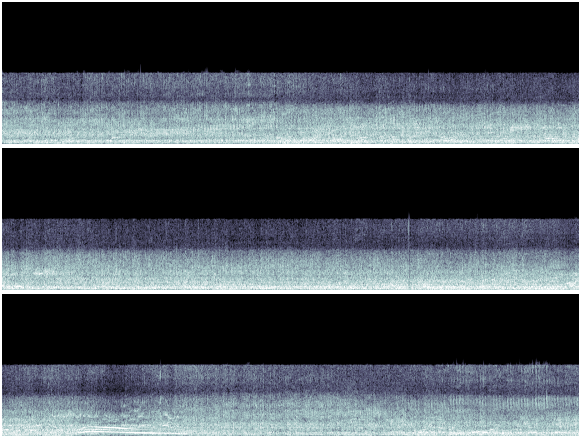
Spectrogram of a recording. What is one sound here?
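Race car engines roar loudly as the cars speed around the track.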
